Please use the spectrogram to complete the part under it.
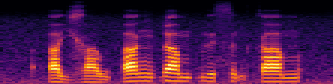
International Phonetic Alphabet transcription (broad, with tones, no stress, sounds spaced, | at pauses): ʔ a˧˩ j ɣ a̤˨˩ w ʔ a˧ ŋ ɗ a˧ m ɓ ɨ˨˦ s ə̰˧˨ n k a˧ m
